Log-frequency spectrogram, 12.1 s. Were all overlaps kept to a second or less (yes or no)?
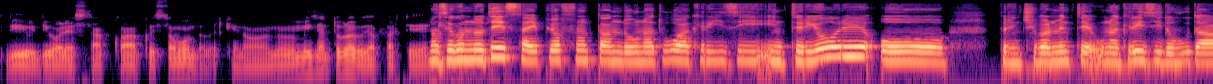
yes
